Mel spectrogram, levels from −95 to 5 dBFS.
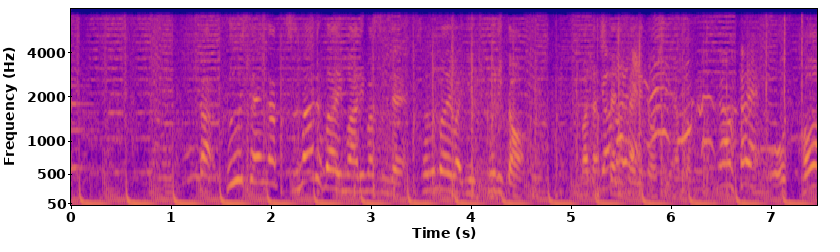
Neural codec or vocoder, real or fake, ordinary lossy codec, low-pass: none; real; none; 7.2 kHz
